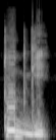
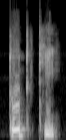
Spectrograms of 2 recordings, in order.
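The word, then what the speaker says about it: 듣기: বাচ্চিমের পরে আছে গিয়ুক এই শব্দটার উচ্চারণ হওয়ার কথা ছিল তুদগি কিন্তু বাচ্চিমের রুলস হচ্ছে ত বাচ্চিমের পরে যদি গিয়ুক থাকে তাহলে সেই গিয়োগটা বিয়োগ সমান সাংগ হবে এজন্য এই শব্দটার সঠিক উচ্চারণ হবে তুৎকি এরপরে হচ্ছে মেপ্তা এই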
